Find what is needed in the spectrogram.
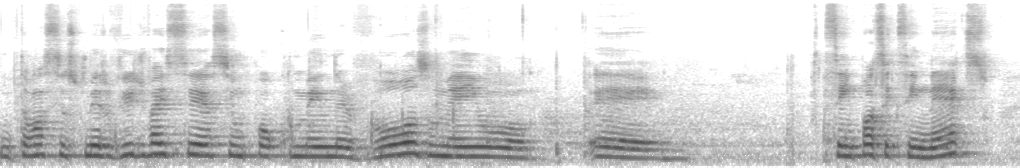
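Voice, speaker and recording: A woman's voice, with ordinary pitch variation, carries audible room echo. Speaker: seamstress turned workshop owner, vlogger. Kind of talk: personal testimony monologue.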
